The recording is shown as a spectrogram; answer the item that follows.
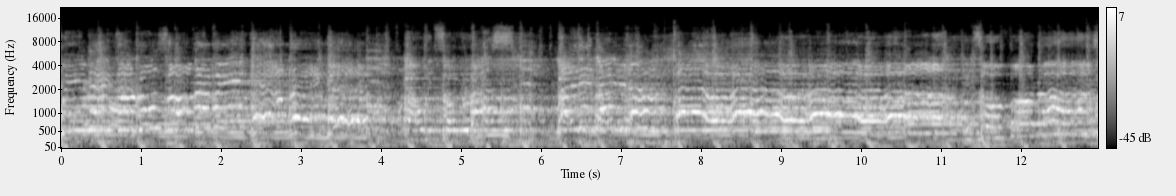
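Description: A woman singing live into a microphone over a pop song with a steady beat, her sung line wavering and held on long notes.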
